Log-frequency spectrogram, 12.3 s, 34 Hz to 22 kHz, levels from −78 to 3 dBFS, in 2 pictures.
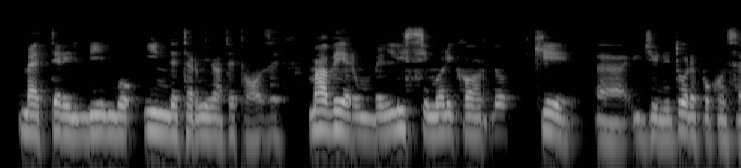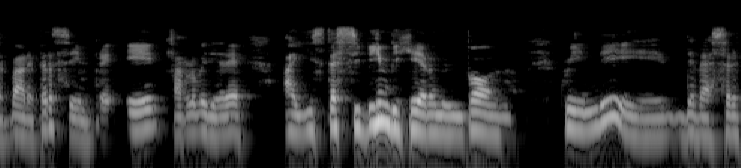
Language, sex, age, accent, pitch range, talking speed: Italian, male, 30-49, native, 120-160 Hz, 160 wpm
